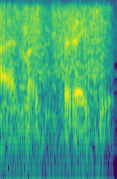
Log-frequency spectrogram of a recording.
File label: break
